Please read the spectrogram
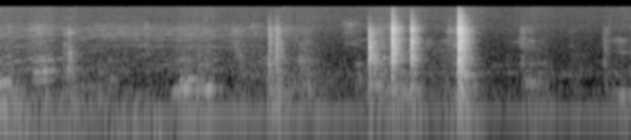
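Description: Dishes clinking and knocking as they are set down: a few sharp hard knocks, then a quick run of three about four seconds in and a loudest one just after.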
